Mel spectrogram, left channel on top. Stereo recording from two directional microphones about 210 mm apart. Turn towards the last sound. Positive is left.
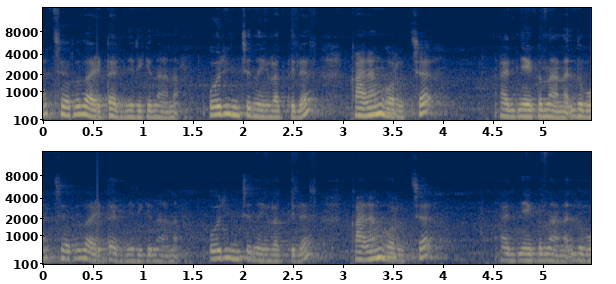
turn(degrees=45)  # may be behind; listen again after turning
